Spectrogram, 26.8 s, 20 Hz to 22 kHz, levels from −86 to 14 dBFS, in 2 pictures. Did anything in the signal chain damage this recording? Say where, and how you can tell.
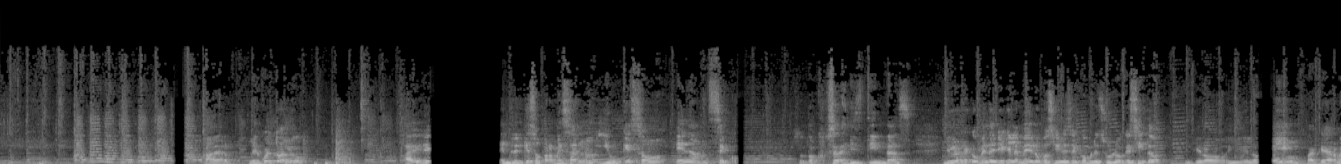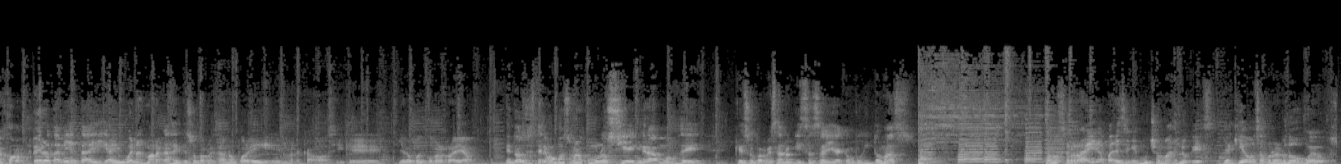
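Yes: at the codec stage, AAC frame loss with muting. Frames went missing and the decoder zeroed them, so the sound fades out and back in over soft-edged holes at 1.72 s (0.13 s), 4.28 s (0.73 s), 7.35 s (0.09 s) and 12.55 s (0.17 s).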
